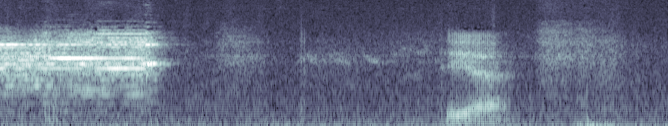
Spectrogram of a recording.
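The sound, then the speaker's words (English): A cell phone rings during a class with a loud, bright electronic tone for about a second, then cuts off, and a voice briefly sounds a moment later. “When the cell phones go off in class”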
